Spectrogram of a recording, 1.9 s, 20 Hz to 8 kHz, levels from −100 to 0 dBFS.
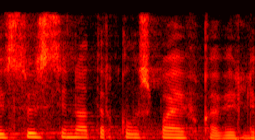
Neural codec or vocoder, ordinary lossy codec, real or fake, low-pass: none; MP3, 64 kbps; real; 7.2 kHz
